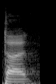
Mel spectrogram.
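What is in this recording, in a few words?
"dat", Cantonese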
